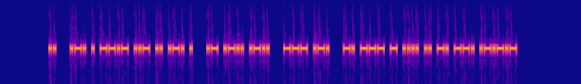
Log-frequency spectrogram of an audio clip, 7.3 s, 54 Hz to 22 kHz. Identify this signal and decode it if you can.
Morse code, heard as a keyed tone, about 46 wpm, 700 Hz. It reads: I REQUIRE ALL OR NOTHING.
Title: Sentences from Top 1000 Words - Review Part 6 - 45wpm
